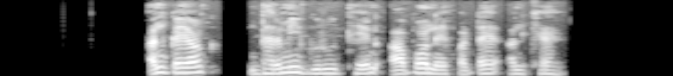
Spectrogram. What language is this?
Parkari Koli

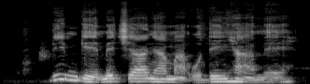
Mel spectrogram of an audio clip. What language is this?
Igbo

